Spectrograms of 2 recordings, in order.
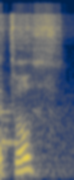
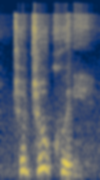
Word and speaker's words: Thoth: I have been spoken to by Thoth, which his name actually is most likely pronounced Tutukwi.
